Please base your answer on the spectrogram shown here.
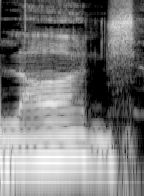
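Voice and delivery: "Lunch" stretched long and loud with a doubled L; drawn-out double L. Pretend. Riffing on two L's in lunch, drawn-out "Lunch". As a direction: goofily hold and belt out "Lunch". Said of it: "Put two L's in lunch".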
